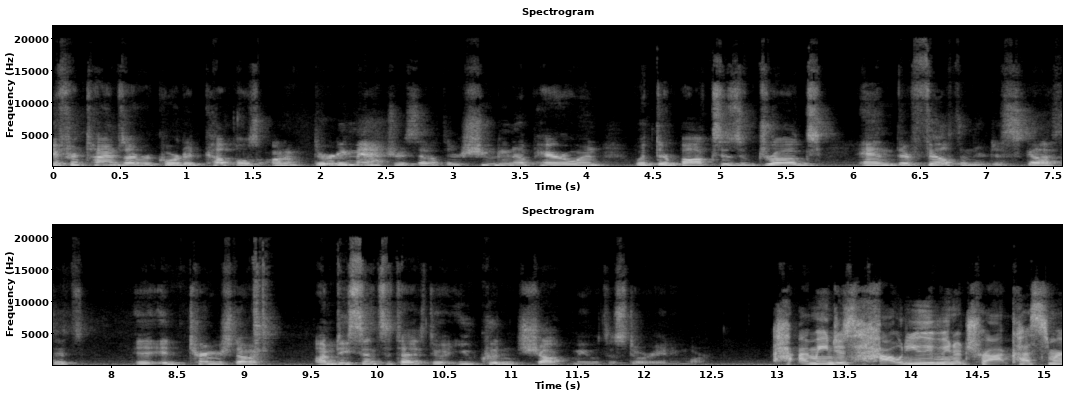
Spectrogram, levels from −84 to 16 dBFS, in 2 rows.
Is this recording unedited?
yes; 0 cuts

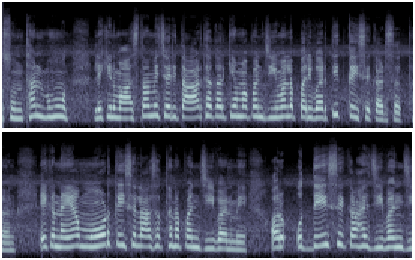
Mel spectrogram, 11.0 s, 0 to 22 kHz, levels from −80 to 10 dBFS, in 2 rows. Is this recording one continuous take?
yes; 0 cuts

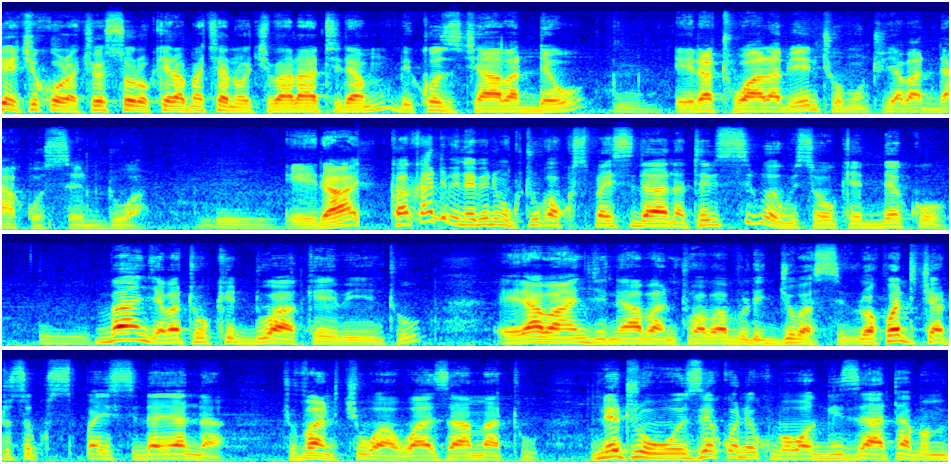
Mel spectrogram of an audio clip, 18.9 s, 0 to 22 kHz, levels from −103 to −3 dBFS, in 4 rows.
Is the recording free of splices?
no; 1 cut; at 6.5 s

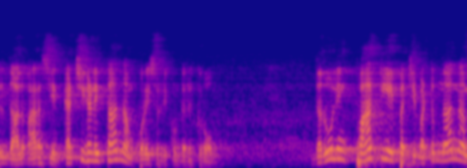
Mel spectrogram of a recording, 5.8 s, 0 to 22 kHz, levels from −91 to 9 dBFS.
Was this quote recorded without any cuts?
yes; 0 cuts

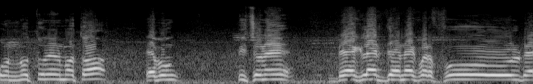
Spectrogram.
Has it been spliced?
no; 0 cuts

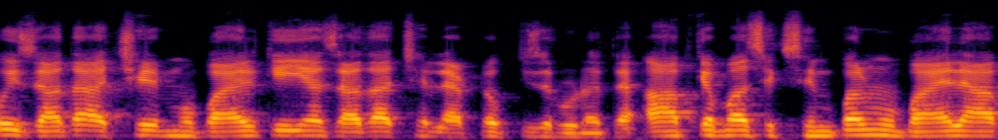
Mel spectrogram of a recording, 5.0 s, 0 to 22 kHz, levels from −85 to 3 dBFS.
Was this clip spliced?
no; 0 cuts

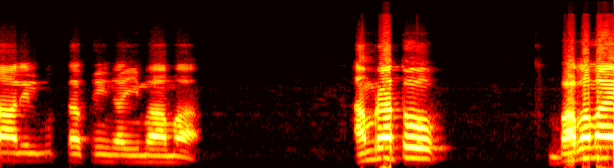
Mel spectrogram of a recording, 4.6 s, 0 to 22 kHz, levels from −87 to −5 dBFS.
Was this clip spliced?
no; 0 cuts

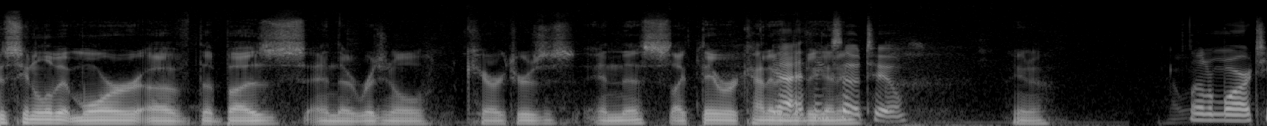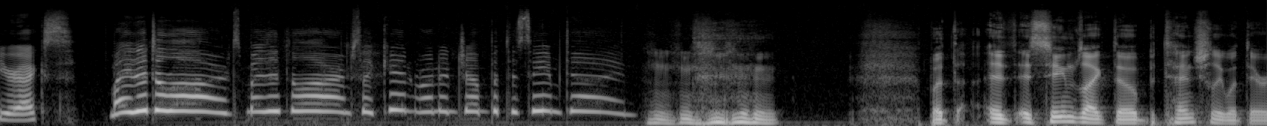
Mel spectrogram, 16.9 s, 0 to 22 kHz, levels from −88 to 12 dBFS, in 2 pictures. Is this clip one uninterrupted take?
no; 1 cut; at 8.0 s

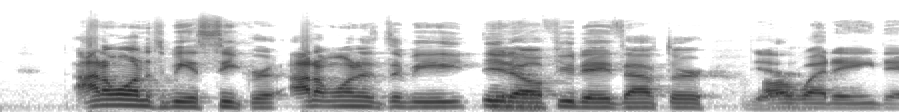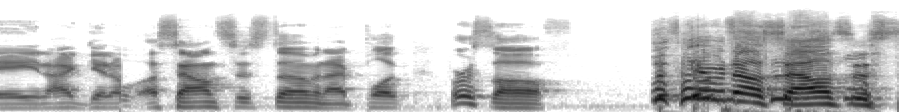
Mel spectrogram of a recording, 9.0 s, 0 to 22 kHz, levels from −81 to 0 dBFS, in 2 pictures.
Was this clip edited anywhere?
yes; 2 cuts; at 5.1 s, 7.7 s

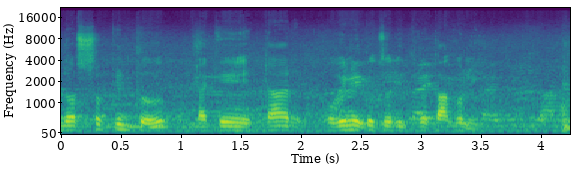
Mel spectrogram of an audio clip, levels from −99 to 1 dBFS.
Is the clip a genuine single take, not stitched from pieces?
yes; 0 cuts

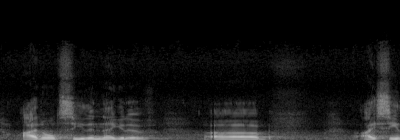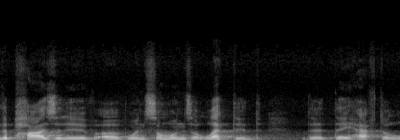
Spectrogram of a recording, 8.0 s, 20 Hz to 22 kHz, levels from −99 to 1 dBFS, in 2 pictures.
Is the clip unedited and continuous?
yes; 0 cuts

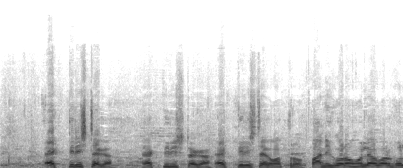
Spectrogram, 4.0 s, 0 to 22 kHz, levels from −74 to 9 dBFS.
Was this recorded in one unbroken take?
no; 1 cut; at 3.1 s

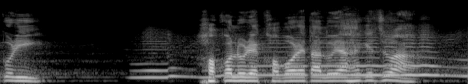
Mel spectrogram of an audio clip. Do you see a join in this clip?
no; 0 cuts

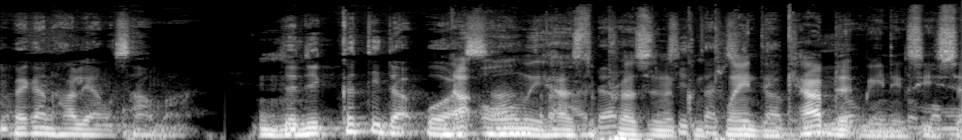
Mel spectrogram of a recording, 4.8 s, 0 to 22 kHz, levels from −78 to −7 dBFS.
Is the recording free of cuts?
no; 1 cut; at 2.3 s

